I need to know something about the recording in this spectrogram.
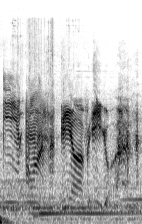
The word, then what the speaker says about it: Aeon: With the state of the world today, the Aeon program is Eon. I'm sorry? It's pronounced Eon.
